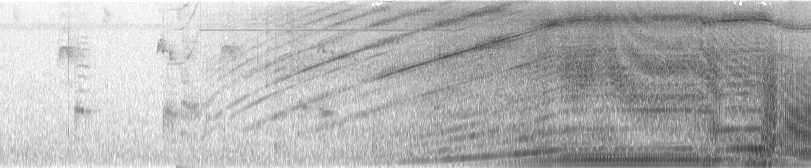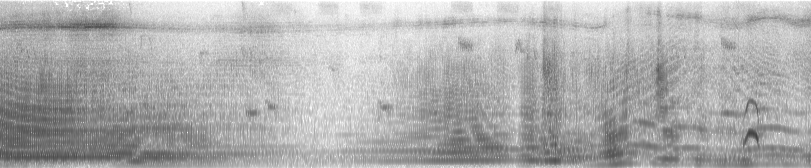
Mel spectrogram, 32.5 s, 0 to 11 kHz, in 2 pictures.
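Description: Align T-Rex 550 radio-controlled helicopter spooling up from rest: a whine that rises steadily in pitch for several seconds, then holds high and loud as it flies. Its pitch drops and its loudness fades and swells again as it passes near and away.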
